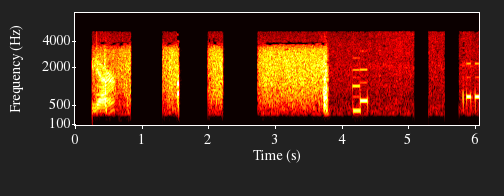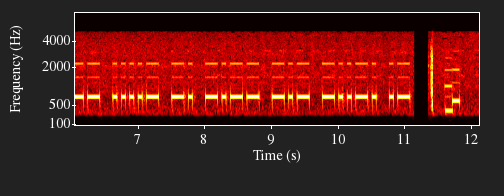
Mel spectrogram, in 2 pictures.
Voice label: qso rec simplex logic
